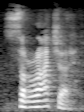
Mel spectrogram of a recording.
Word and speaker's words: Sriracha: Sriracha, pronounced sriracha, is a type of hot sauce or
